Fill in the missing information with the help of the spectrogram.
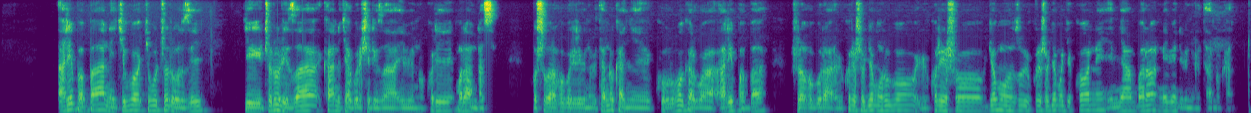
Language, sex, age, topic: Kinyarwanda, male, 25-35, finance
